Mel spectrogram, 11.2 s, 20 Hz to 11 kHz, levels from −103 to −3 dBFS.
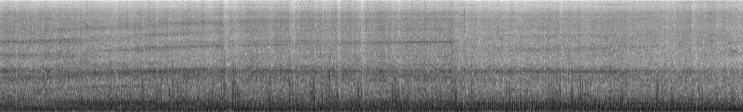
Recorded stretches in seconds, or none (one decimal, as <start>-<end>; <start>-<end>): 0.0-8.8; 9.3-11.2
